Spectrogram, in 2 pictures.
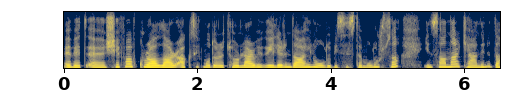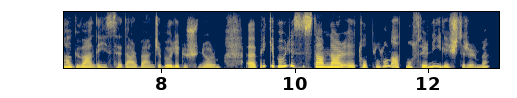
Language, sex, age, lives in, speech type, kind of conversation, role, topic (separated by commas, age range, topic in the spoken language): Turkish, female, 45-49, United States, read, expert-assistant, asker, Dijital topluluklarda anonimlik ve moderasyon güveni ve dayanışmayı nasıl etkiler?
